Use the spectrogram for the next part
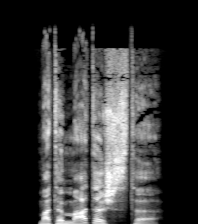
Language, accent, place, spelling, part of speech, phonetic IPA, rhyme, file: German, Germany, Berlin, mathematischste, adjective, [mateˈmaːtɪʃstə], -aːtɪʃstə, De-mathematischste.ogg
- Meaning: inflection of mathematisch: 1. strong/mixed nominative/accusative feminine singular superlative degree 2. strong nominative/accusative plural superlative degree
